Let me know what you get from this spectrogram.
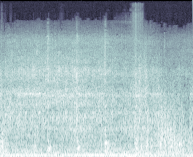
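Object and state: Nothing is struck.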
